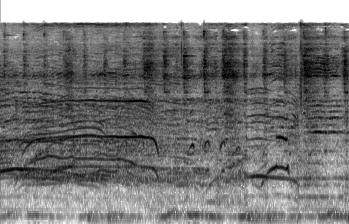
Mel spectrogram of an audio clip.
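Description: An audience cheering and shouting over dance music with a bass beat. The cheering is loudest in the first two seconds and comes back in shorter shouts later.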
